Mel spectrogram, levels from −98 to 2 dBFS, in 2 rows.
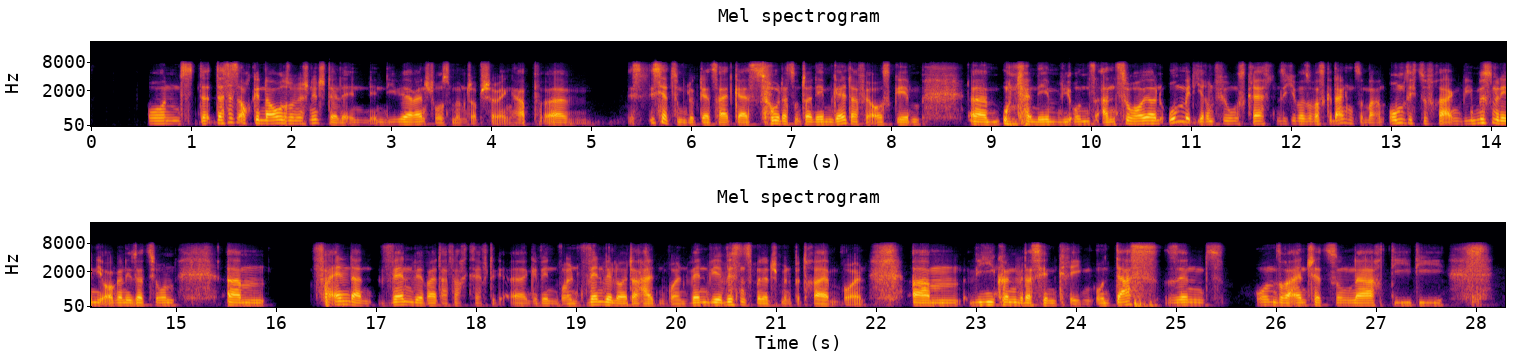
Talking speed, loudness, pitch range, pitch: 180 wpm, -19 LUFS, 105-130 Hz, 115 Hz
